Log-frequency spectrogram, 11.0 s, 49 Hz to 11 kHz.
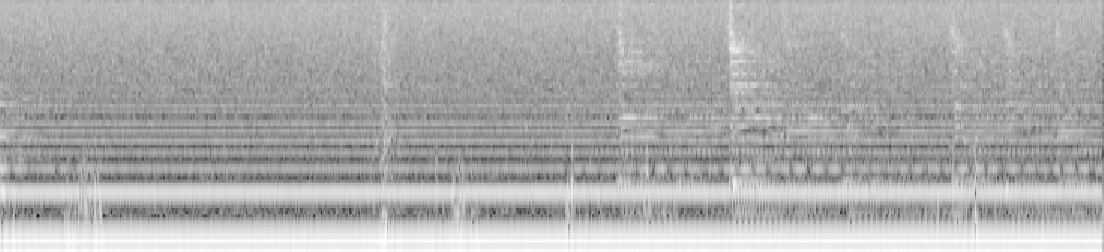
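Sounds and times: electrical mains hum with hiss: 0.0s - 11.0s.

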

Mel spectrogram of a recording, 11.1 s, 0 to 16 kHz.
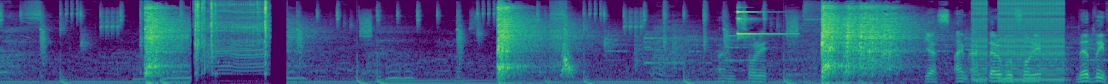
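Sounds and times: music with bass beat: 0.0s - 1.9s, 2.9s - 8.3s.

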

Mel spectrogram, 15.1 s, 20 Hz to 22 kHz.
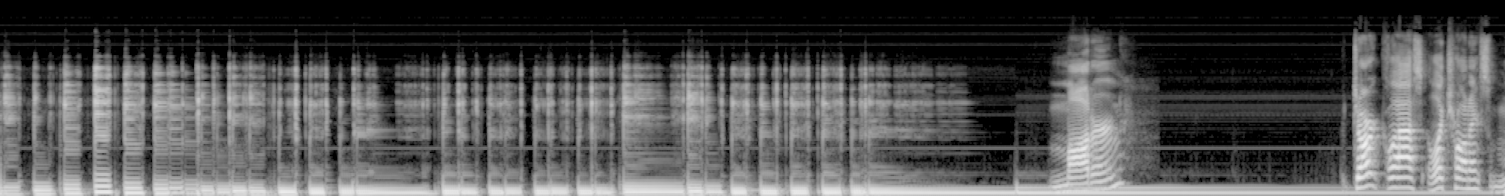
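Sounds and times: electric bass plucked notes: 0.0s - 15.0s.

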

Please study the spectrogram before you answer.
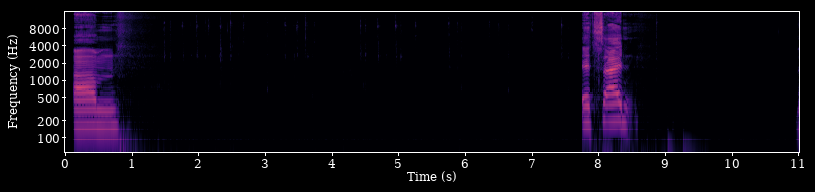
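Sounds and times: keyboard typing clicks: 1.4s - 3.8s, 4.4s - 7.7s.

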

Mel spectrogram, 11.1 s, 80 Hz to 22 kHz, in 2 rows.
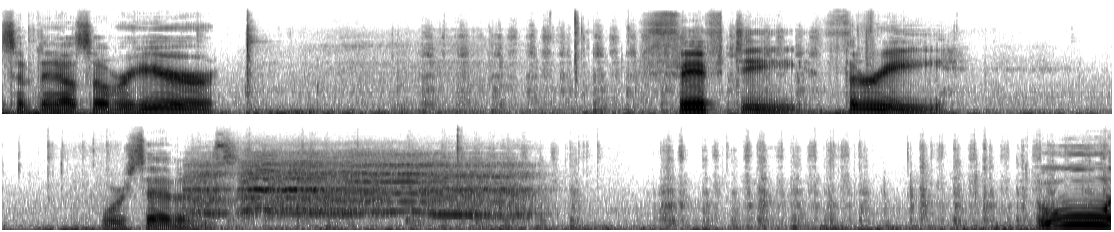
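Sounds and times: coin scratching lottery ticket: 2.0s - 4.5s, 8.2s - 10.9s.

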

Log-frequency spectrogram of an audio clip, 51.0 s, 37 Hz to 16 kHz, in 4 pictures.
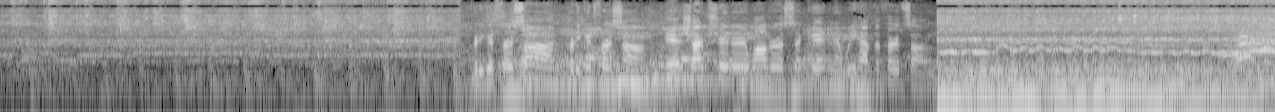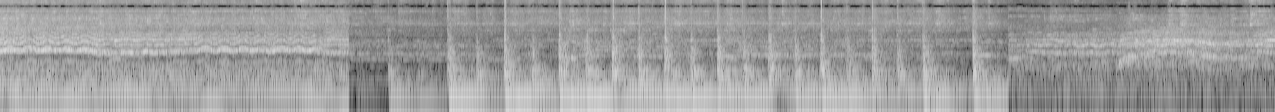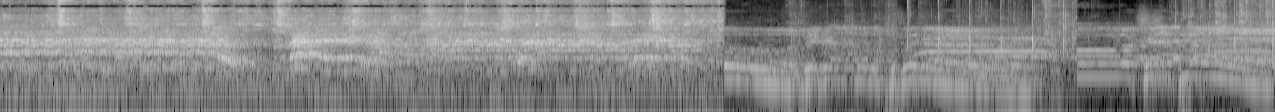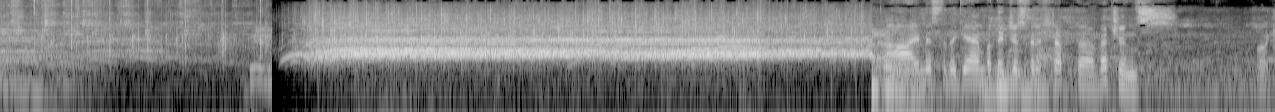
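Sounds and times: jingling leg bells: 0.0s - 5.4s, 9.4s - 32.8s, 37.2s - 41.0s
singers chanting: 9.4s - 21.8s, 22.5s - 32.8s
steady drumbeat: 9.4s - 22.8s.

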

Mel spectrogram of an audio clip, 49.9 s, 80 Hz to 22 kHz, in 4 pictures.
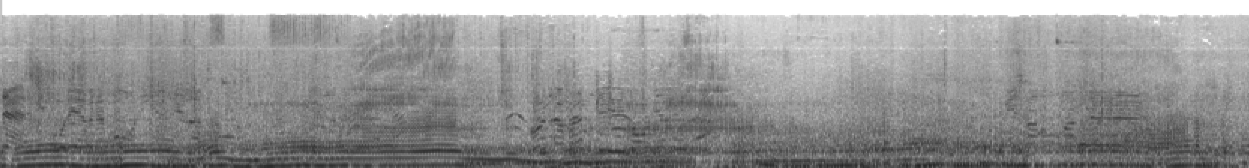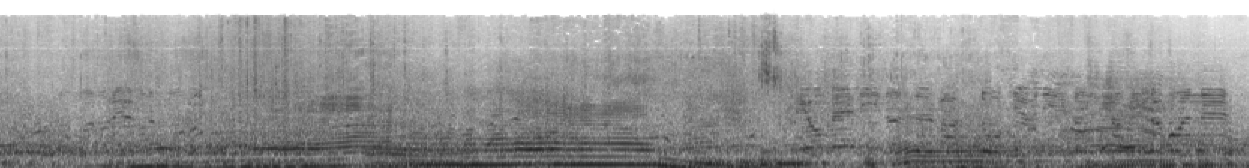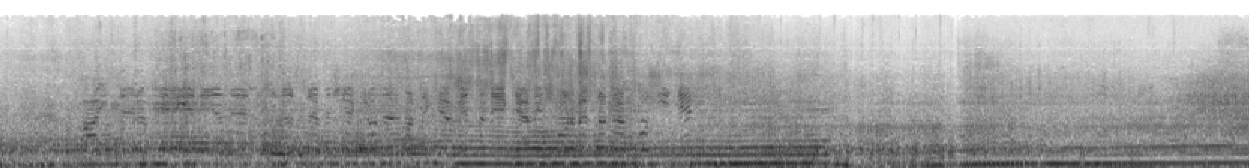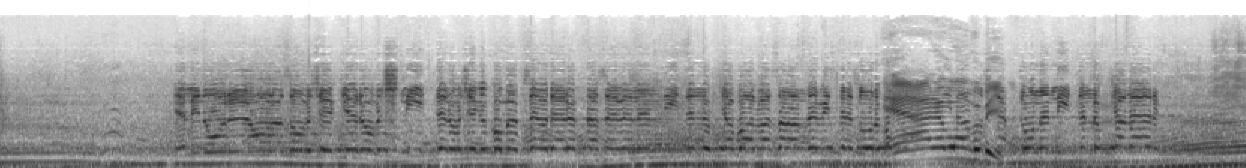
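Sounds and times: race car engines revving: 0.0s - 49.9s.

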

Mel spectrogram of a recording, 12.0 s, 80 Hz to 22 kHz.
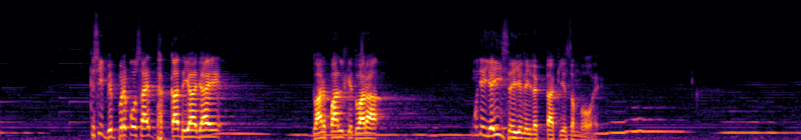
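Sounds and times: man humming: 3.3s - 7.8s, 8.8s - 12.0s.

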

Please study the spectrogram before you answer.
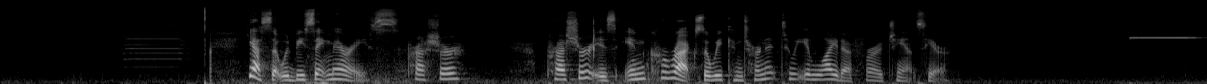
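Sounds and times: quiz-show buzzer tone: 1.2s - 2.0s, 11.3s - 12.0s.

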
